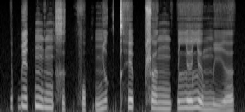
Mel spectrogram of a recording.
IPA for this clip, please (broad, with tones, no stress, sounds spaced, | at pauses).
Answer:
ɓ e˦˥ t̚ ŋ ə˧ ŋ x ə˨˩ k̚ f ɔ˨˩ p̚ ɲ ɔ˦˥ k̚ t̪ʰ e˦˥ p̚ ʂ ə˧ ŋ | l ɨ˧˥ l ɨ˨˩˨ m i˨˩˨ ə̯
